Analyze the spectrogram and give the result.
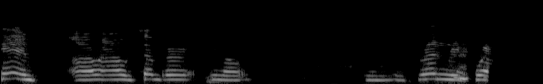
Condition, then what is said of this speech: Cerebral palsy. Because with our cerebral palsy, our voice is erratic.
